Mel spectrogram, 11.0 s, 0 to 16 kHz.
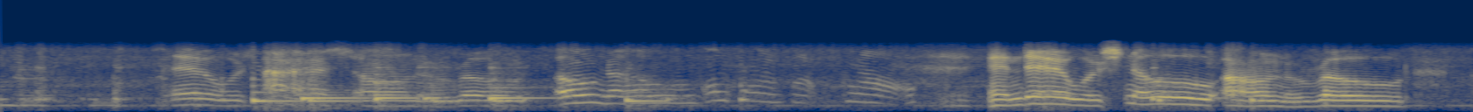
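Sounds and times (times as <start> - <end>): person singing: 1.3 - 6.1, 7.5 - 10.6
ukulele notes: 1.6 - 5.8, 8.6 - 9.9.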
